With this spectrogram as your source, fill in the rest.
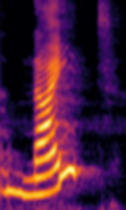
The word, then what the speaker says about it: knight: Here the K is silent, that's why we have only night, and here we do not have a K, so it's just night.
